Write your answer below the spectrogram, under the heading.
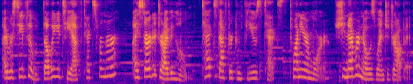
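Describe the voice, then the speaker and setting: Woman reading revenge stories aloud. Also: medium pitch. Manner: animated, swings from calm reading to loud excited outbursts. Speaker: story narrator.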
